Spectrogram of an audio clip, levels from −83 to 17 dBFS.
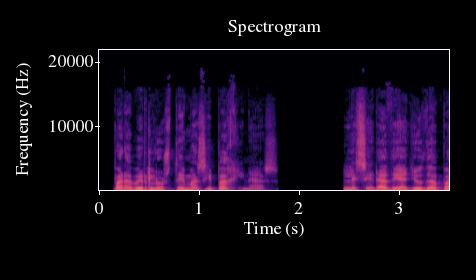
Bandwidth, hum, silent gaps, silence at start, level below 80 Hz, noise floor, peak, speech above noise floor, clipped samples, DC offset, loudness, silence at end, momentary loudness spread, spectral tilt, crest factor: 17 kHz; none; 1.80-2.43 s; 0.15 s; -42 dBFS; under -90 dBFS; -6 dBFS; over 67 dB; under 0.1%; under 0.1%; -23 LUFS; 0 s; 14 LU; -5.5 dB/octave; 18 dB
